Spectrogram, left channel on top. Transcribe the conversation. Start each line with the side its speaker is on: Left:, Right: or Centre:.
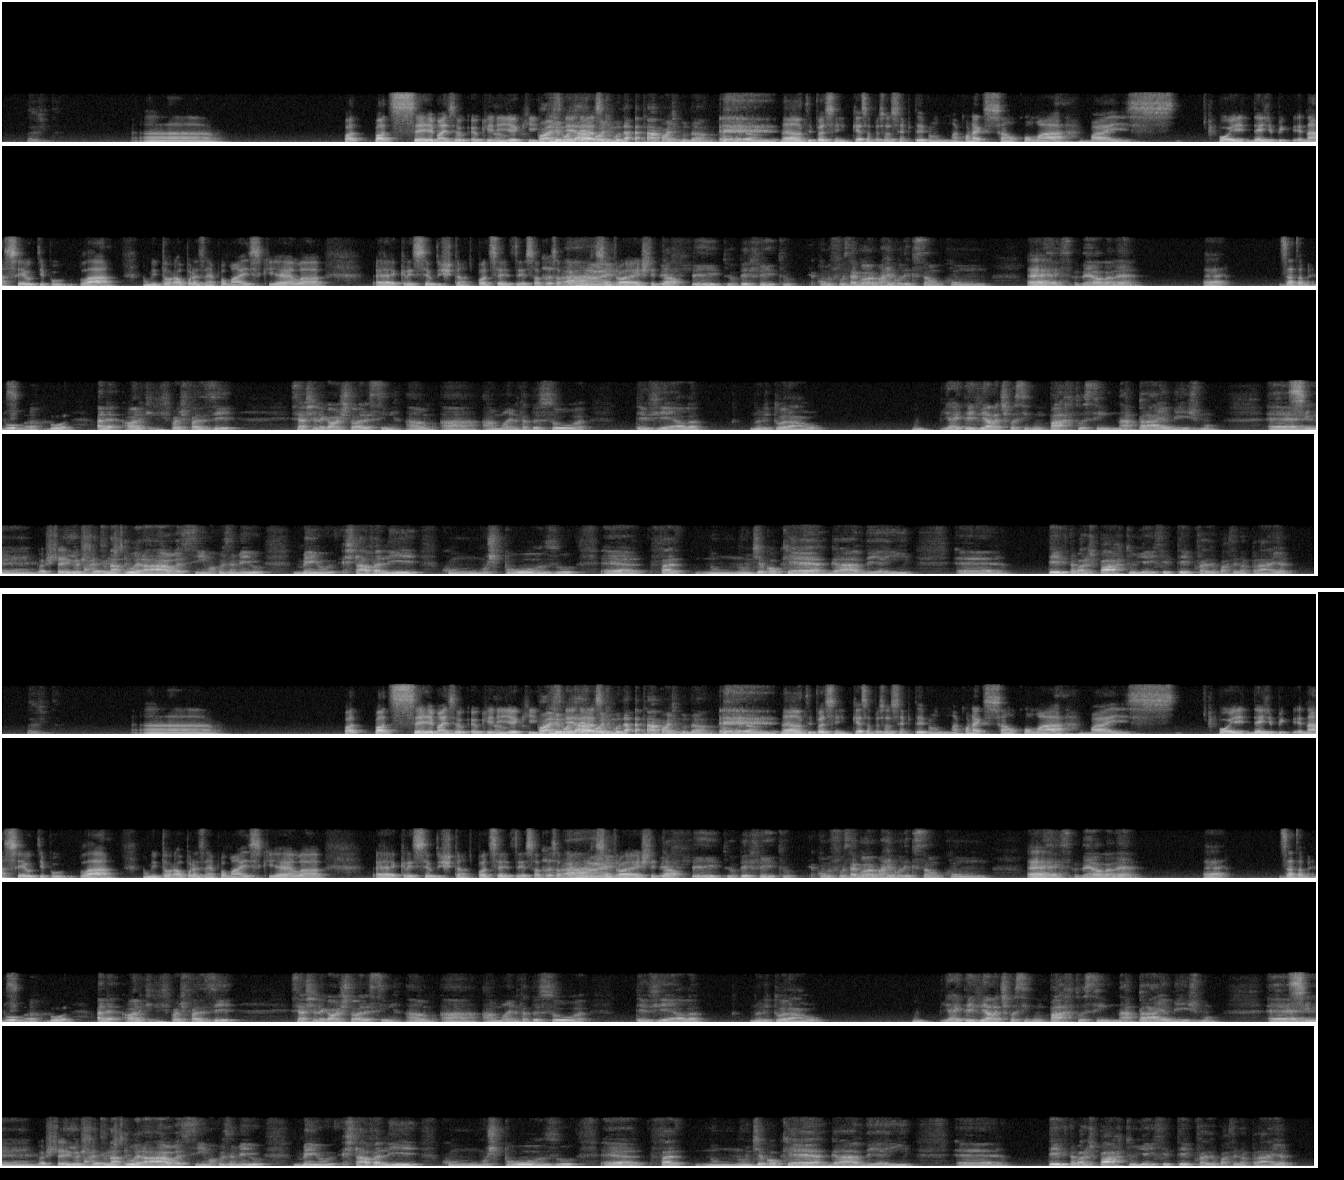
Right: da vida.
Left: Ah, pode, pode ser, mas eu, eu queria
Right: Não,
Left: que
Right: pode mudar,
Left: eh, essa
Right: pode mudar, tá? Pode ir mudando, pode
Left: <laughs>
Right: ir mudando.
Left: Não, tipo assim, que essa pessoa sempre teve uma conexão com o mar, mas foi desde pequena, nasceu tipo lá no litoral, por exemplo, mas que ela é, cresceu distante. Pode ser essa, essa
Right: Ai,
Left: pegada de centro-oeste e
Right: perfeito,
Left: tal.
Right: perfeito. É como se fosse agora uma reconexão com, com
Left: É,
Right: a essência dela, né?
Left: é, exatamente.
Right: Boa.
Left: Boa.
Right: Olha, olha, o que a gente pode fazer? Você acha legal a história assim? A, a, a mãe da pessoa teve ela no litoral,
Left: Hum.
Right: e aí teve ela, tipo assim, com um parto assim na praia mesmo. É,
Left: Sim, gostei,
Right: e
Left: gostei,
Right: um parto
Left: gostei.
Right: natural, assim, uma coisa meio, meio estava ali com o esposo, é, faz, num, num dia qualquer, grávida, e aí é, teve trabalho de parto, e aí fe- teve que fazer o parto aí na praia.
